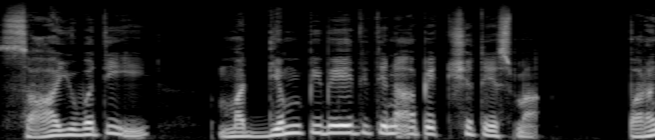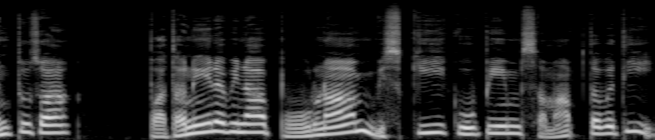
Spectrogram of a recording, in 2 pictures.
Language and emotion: Sanskrit, surprised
